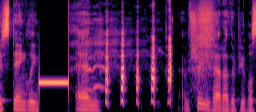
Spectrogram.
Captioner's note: laughing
